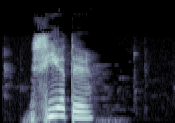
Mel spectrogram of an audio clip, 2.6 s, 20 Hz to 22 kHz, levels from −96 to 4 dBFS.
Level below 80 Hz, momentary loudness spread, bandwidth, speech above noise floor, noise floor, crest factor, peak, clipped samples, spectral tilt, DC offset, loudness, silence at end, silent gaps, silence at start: -60 dBFS; 19 LU; 7.6 kHz; 58 dB; -71 dBFS; 16 dB; 0 dBFS; under 0.1%; -3 dB/octave; under 0.1%; -12 LUFS; 1.25 s; none; 0.45 s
